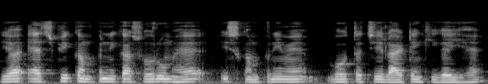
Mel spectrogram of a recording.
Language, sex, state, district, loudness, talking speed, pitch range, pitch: Hindi, male, Jharkhand, Deoghar, -17 LUFS, 185 wpm, 115-130 Hz, 120 Hz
